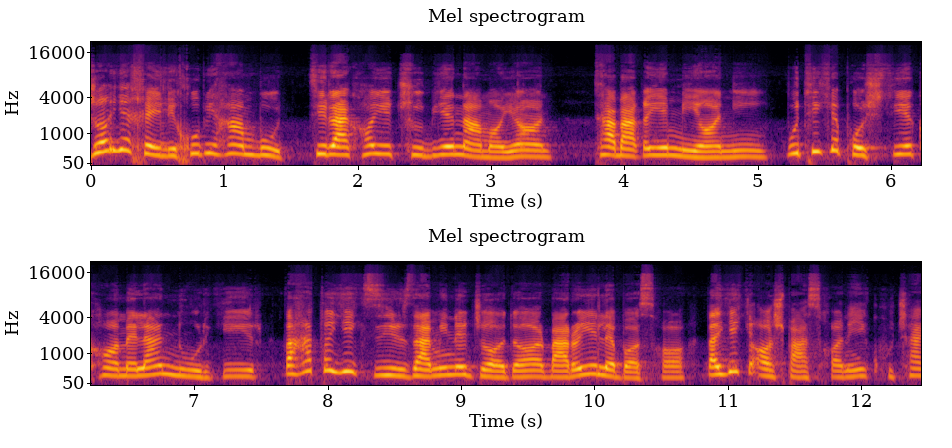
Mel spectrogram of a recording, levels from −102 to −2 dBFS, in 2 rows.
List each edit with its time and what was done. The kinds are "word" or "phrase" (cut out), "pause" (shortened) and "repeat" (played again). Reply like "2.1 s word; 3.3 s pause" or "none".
1.5 s pause; 3.8 s word; 5.1 s pause; 7.6 s pause; 10.7 s pause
